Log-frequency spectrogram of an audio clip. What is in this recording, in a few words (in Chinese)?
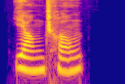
"养成", Chinese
